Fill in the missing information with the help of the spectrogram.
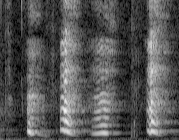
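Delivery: high loud laugh through sobs; hammed-up sob-laugh; laugh-crying. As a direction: break into teary laughter.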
